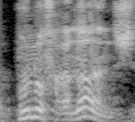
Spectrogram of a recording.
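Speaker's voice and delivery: put-on overdone Portuguese accent. Mocking hosts of a Canadian Portuguese soccer podcast, with an overpronounced Portuguese name. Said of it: "they overpronounce the word so badly".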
